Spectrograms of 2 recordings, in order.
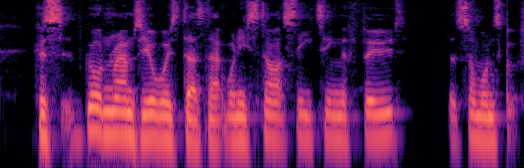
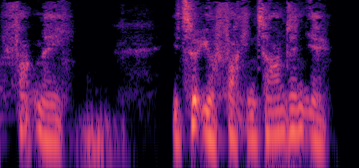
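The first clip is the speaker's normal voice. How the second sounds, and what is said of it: Gordon Ramsay impression, swearing chef. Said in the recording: “That's my Gordon Ramsay impression ... The swearing English chef”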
